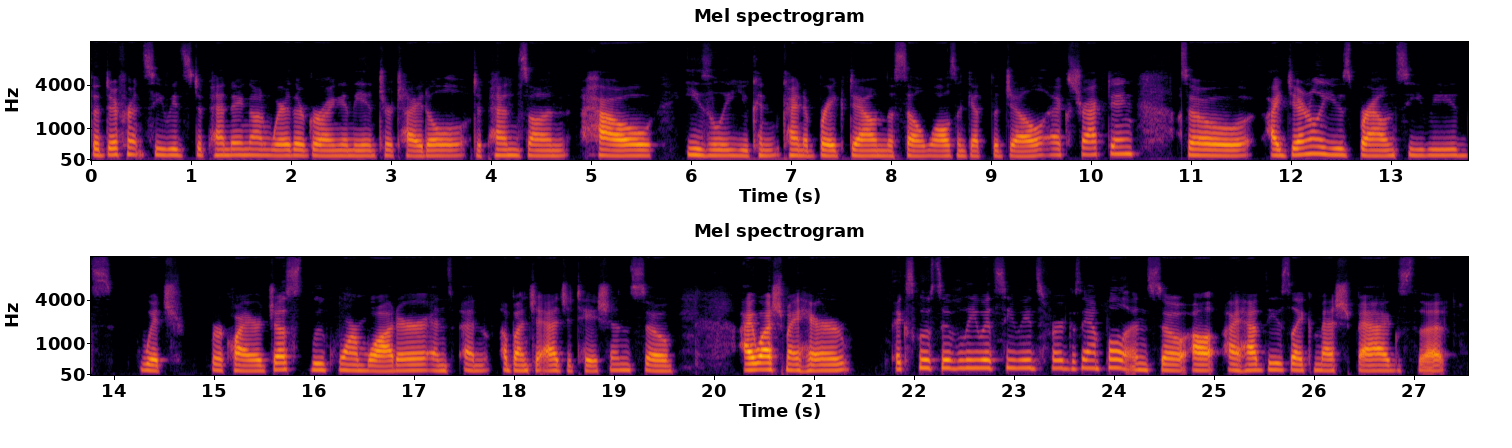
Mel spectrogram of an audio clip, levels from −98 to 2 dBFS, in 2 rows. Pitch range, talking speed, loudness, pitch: 170-195 Hz, 145 wpm, -27 LUFS, 180 Hz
